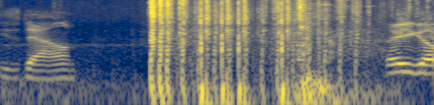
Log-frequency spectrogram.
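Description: Rapid gunshots crack in a quick burst.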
